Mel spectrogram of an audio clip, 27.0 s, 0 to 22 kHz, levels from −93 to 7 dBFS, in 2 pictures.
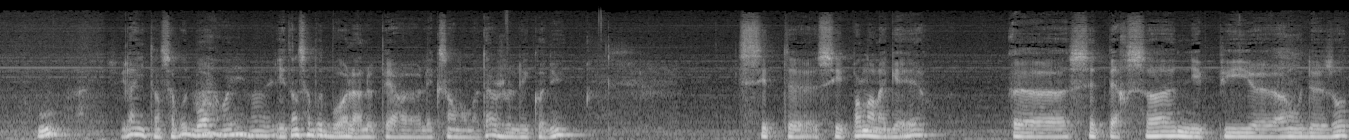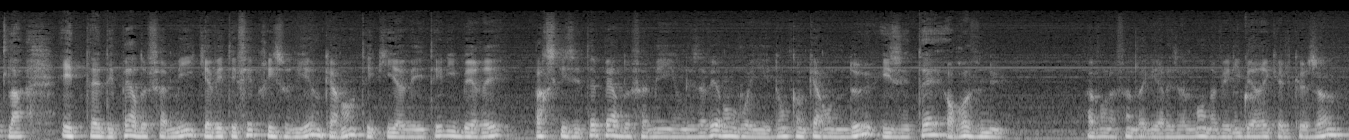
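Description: Nothing stood out as a technical problem on listening to the clip.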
